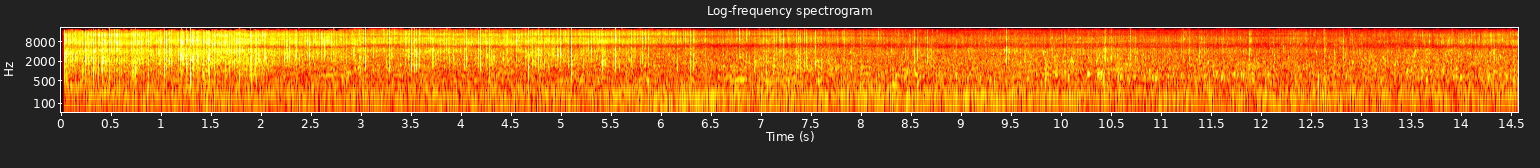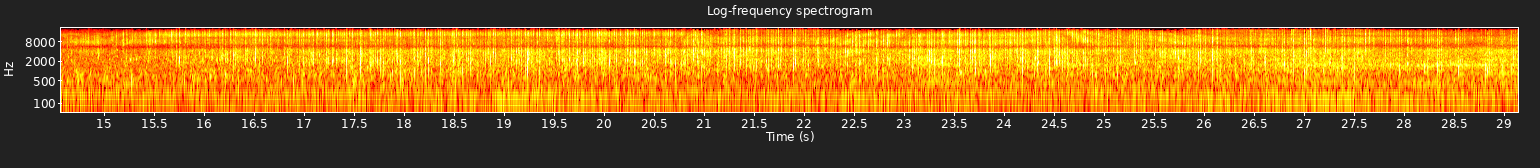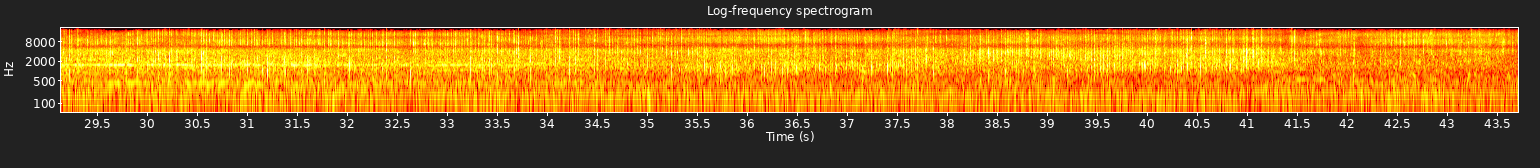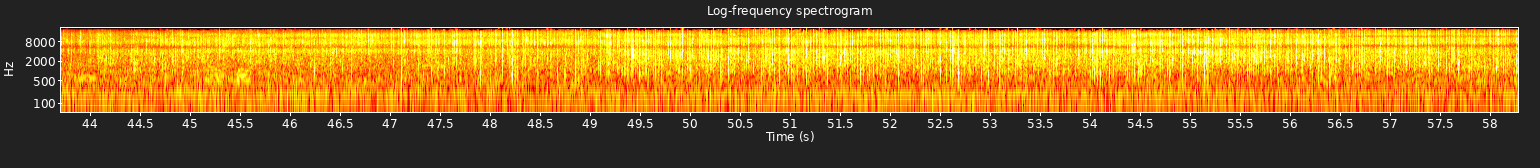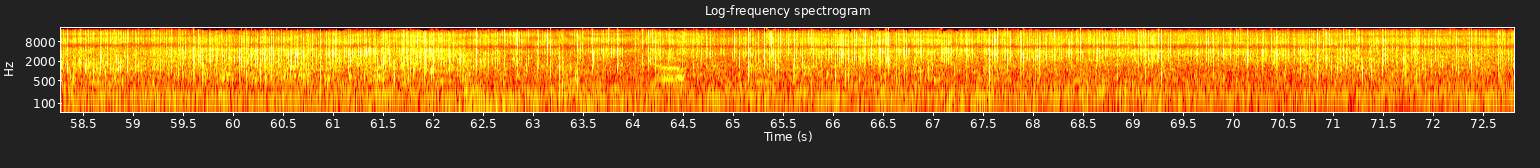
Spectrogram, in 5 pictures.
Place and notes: Stadtkern, Essen, Deutschland - essen, kettwigerstr, water play fountain
At the city pedestrian area. The sound of a playful water fountain, that can be activated by the feet.
In der City Fussgängerzone. Der Klang eines Wasserspiels, das mit den Füßen aktiviert werden kann. Im Hintergrund Passanten und Verkehr von einer kleinen Nebenstraße.
Projekt - Stadtklang//: Hörorte - topographic field recordings and social ambiences
Essen, Germany, 4 April, 15:10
